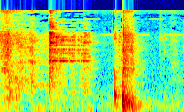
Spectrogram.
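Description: Dry ingredients are stirred together in a bowl. A few brief clinks and scrapes of a utensil against the bowl sound in quick bursts with quiet gaps between them, close by and with no talk.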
